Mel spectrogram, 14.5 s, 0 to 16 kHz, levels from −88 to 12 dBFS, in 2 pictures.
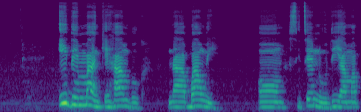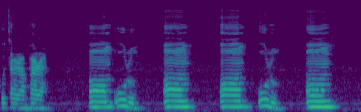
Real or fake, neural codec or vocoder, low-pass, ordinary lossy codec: real; none; 14.4 kHz; none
